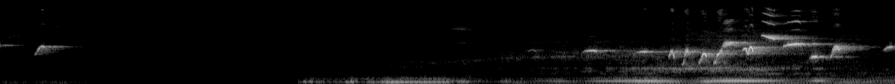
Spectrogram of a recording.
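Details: Cage songbird, one of Samyong, Kancilan Flores or Garugiwa, in a master recording for training cage birds: a lone whistle, a low rumbling pause, then rapid bright whistled phrases that slur up and down, jumbled together.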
